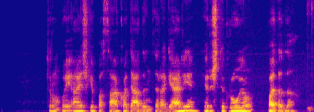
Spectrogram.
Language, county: Lithuanian, Utena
